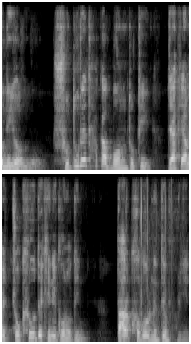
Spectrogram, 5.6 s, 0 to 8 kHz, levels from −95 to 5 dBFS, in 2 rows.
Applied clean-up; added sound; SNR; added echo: neural mask model DeepFilterNet 3.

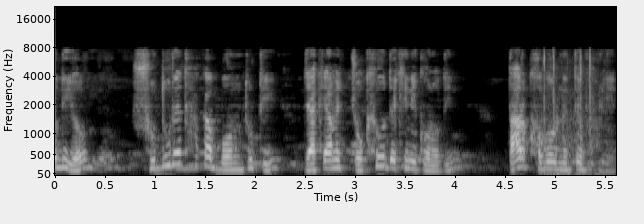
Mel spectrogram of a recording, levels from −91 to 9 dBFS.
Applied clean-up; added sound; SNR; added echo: classical method WPE with log-MMSE.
